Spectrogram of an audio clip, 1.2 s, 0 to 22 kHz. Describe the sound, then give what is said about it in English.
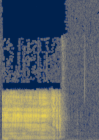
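One loud fart, a buzzy sputtering blast lasting under a second before it cuts off abruptly, leaving near-silence. No one is speaking. “If you're 2 or if you're 200, if you hear someone fart, it makes you smile a little bit.”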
